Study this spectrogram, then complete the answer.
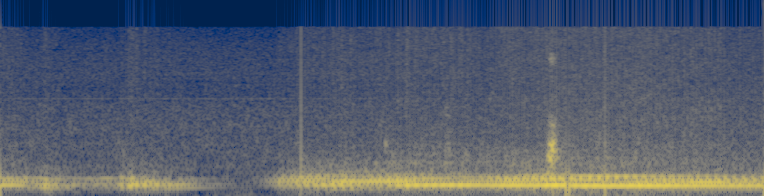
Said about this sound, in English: The pickup truck. It's a pickup truck?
